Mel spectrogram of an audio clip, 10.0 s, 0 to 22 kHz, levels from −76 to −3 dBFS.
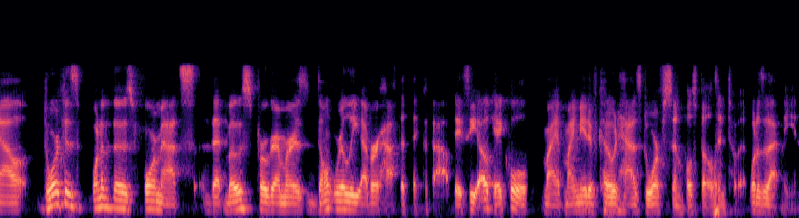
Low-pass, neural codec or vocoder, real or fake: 7.2 kHz; codec, 16 kHz in and 24 kHz out, 1 kbps, XY-Tokenizer; fake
